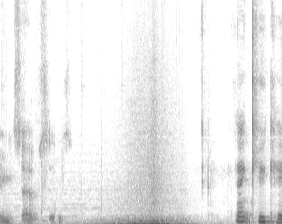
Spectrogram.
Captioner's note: air whooshing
